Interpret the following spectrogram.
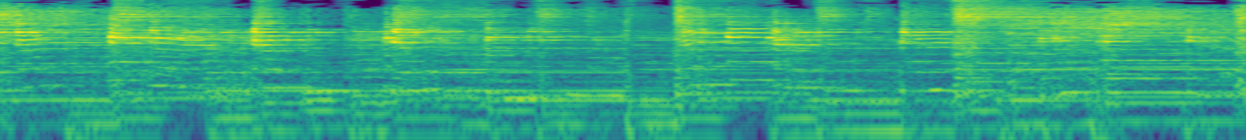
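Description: Live rock and roll band playing, with guitar to the fore over a steady drum beat.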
